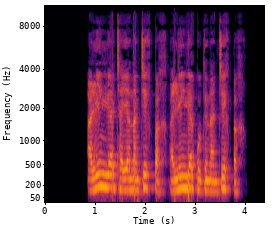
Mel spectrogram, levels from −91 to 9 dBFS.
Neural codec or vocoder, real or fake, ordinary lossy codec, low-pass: none; real; AAC, 32 kbps; 9.9 kHz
